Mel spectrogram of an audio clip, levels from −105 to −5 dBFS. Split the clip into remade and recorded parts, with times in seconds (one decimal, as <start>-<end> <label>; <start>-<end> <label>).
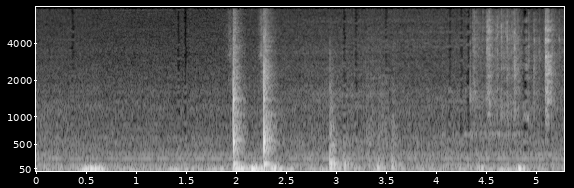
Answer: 0.0-0.6 remade; 0.6-2.1 recorded; 2.1-5.3 remade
